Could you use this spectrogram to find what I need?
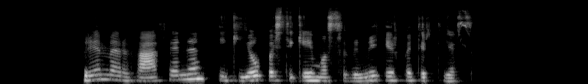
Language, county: Lithuanian, Vilnius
